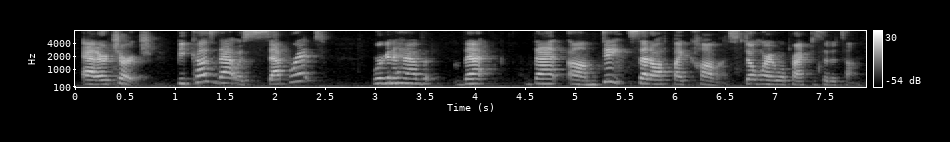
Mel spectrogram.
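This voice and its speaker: A woman teacher giving a recorded grammar lesson to young pupils, explaining slowly and reading example sentences aloud. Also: a little high, fairly bright tone. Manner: slow, clear explaining with examples read aloud. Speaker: grade school teacher.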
